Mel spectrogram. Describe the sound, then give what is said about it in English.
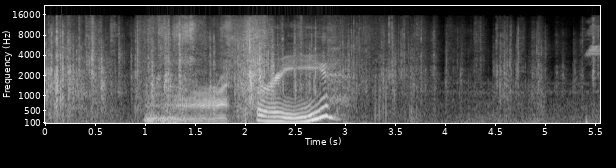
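Paper sheets rustle and crinkle as they are shuffled, counted and sorted by hand, a steady papery texture running under a person counting aloud. “Okay, so maybe I'll use four sheets.”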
